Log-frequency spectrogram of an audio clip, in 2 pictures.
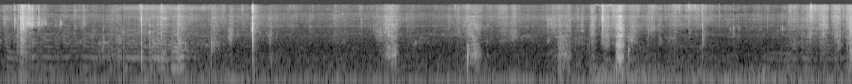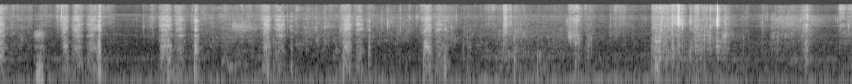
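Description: A fly buzzing, with scattered light clicks and knocks of food handling throughout.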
